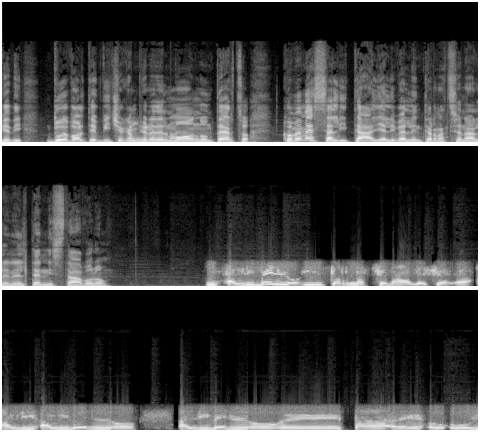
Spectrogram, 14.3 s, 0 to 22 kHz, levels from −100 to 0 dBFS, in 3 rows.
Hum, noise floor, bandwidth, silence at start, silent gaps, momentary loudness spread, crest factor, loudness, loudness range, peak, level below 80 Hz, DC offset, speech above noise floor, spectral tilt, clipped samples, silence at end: none; -59 dBFS; 15.5 kHz; 0 s; none; 6 LU; 16 dB; -16 LUFS; 3 LU; 0 dBFS; -52 dBFS; under 0.1%; 44 dB; -5.5 dB/octave; under 0.1%; 0 s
